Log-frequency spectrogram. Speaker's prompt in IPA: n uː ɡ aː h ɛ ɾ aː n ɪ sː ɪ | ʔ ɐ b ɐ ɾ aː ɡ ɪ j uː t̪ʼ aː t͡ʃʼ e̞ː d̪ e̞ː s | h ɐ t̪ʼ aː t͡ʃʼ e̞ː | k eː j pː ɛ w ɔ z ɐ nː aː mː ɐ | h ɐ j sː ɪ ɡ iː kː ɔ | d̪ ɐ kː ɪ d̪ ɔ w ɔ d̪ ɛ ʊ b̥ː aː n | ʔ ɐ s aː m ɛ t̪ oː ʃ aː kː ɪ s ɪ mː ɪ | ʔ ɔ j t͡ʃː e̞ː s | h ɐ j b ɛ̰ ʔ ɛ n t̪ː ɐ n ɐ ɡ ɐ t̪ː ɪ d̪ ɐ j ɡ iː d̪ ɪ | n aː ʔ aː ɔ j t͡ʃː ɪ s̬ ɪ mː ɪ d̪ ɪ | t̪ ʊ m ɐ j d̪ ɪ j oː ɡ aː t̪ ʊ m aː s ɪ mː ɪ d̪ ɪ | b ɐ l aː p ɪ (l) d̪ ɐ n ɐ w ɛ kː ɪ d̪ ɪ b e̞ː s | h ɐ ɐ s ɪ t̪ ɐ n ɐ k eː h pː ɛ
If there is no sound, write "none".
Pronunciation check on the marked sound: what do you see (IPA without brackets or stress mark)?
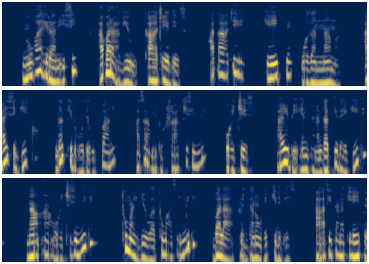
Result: ɾ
